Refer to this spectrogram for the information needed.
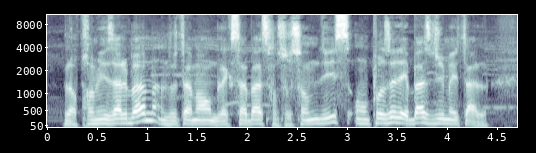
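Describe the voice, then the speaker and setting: A man talks at a moderate pace. Behind him, music is playing. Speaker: metal music podcast host. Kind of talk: scripted podcast narration.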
